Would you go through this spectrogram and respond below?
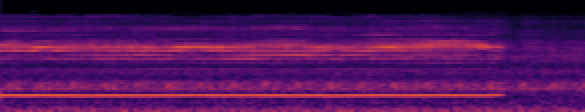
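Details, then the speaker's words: Steady high-pitched turbo whine from a neighbouring idling Volvo truck, spooling up at idle then cutting off; a high-pitched scream, cause unknown. "And that's not a problem for me, but the fact that his turbo is winding up is an issue with me, and I might have to find a different parking spot."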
